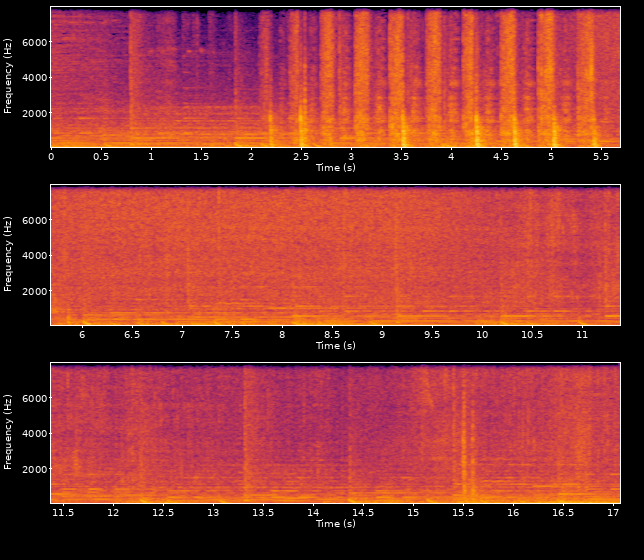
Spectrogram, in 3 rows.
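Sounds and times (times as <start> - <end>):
soft background music: 0.0 - 17.0
food sizzling in a frying pan: 4.8 - 17.0.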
